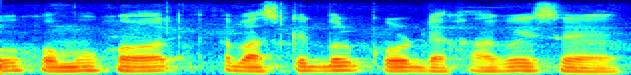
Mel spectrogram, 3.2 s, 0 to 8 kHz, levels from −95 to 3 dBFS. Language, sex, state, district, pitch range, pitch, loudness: Assamese, male, Assam, Sonitpur, 110-120 Hz, 110 Hz, -18 LUFS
